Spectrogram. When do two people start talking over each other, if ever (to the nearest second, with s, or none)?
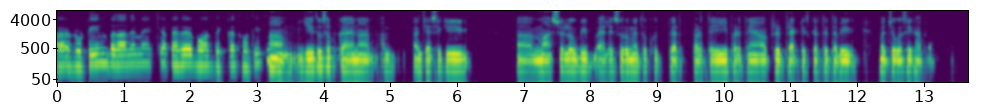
none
